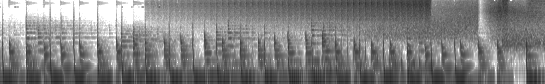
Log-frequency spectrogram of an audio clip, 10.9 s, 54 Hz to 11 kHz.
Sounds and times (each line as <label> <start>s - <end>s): Bassline 0.0s - 10.9s
Kick 0.0s - 10.9s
